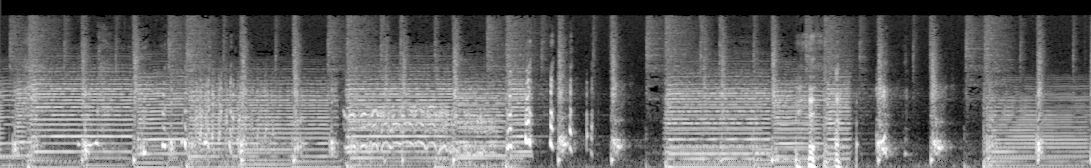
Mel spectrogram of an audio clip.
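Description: A horse's whinny rises out of a busy instrumental piece with an accordion, sitting amid layered sustained notes and choppy accents, loud, with no voices.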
